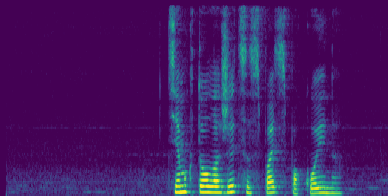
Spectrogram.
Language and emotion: Russian, neutral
